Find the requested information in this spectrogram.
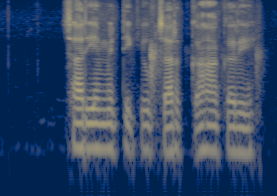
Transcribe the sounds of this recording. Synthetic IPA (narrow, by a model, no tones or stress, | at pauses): saːɾijamɪʈːikeʊpt͡ʃaːɾkɐɦãkɐɾiː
